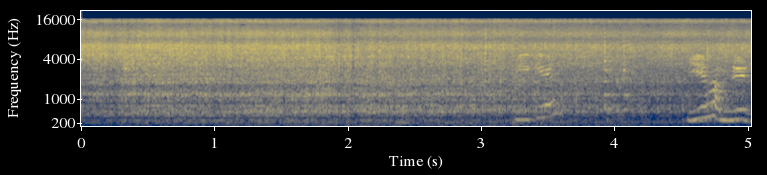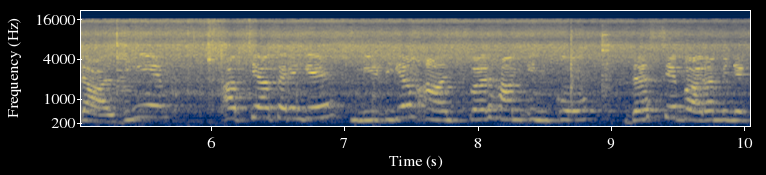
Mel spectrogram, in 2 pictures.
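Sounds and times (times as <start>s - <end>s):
tomatoes sizzling in a saucepan: 0.0s - 10.0s.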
